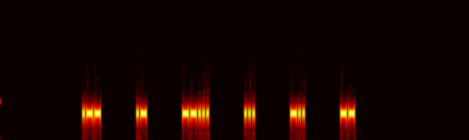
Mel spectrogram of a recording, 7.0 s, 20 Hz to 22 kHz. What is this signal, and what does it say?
Morse code, heard as a keyed tone, about 43 wpm, spaced as for 14 wpm, 700 Hz. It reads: WA7SDM
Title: USA Call Signs - 6 Characters - 6x Character Spacing - 40wpm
